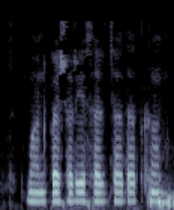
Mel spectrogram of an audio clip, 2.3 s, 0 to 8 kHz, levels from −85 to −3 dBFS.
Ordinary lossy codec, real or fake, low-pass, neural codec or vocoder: MP3, 24 kbps; fake; 7.2 kHz; codec, 24 kHz, 3.1 kbps, DualCodec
